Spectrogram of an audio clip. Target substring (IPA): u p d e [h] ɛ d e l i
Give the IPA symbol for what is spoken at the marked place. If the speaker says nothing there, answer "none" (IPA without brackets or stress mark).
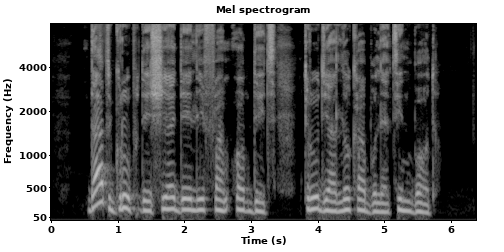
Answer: ʃ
